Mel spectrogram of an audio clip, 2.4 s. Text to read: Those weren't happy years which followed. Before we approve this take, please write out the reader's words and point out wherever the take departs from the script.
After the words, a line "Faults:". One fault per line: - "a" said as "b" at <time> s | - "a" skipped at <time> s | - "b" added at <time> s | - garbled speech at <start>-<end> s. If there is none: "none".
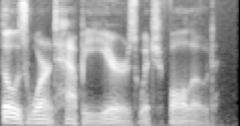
Those weren't happy years which followed.
Faults:
none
